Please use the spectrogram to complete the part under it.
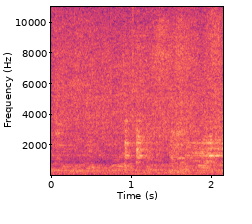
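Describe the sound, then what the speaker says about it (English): Steak sizzling in a pan or on a grill, a steady close hiss of frying with faint stirring or scraping touches, heard alone without talk. "It's sizzling."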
